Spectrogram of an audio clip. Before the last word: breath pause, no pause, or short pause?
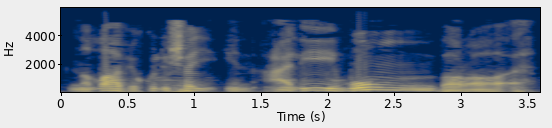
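no pause. The words run straight on with no break. The two passages are joined without separation. "الوجه الأول الوصف"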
